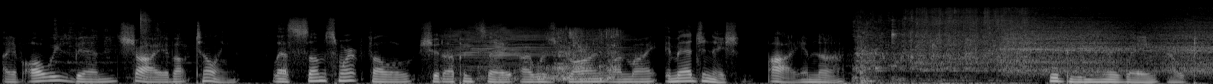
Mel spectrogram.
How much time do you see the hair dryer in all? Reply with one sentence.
The hair dryer can be heard for 2 seconds in total.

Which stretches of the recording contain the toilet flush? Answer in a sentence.
The toilet flush can be heard from 0.5 to 2.0 s, from 4.4 to 6.2 s and from 8.3 to 10.4 s.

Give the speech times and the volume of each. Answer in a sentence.
You can hear the speech from 0.0 to 8.5 s, at a steady volume; and briefly from 10.4 to 12.0 s.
